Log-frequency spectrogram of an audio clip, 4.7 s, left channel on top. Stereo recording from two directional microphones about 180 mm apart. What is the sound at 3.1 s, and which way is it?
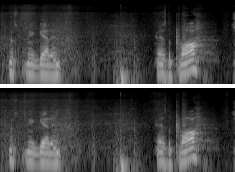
Speech, 20° left (ahead or behind).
